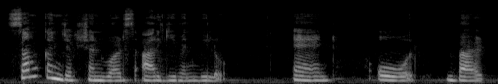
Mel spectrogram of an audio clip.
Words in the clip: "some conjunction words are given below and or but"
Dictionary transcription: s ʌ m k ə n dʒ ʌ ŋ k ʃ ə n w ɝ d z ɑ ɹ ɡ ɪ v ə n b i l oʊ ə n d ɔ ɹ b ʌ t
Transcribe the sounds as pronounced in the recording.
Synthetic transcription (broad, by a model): s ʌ m k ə n dʒ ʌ k ʃ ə n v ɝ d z ɑ ɹ ɡ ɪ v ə n b i l oʊ ə n d ɔ ɹ b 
